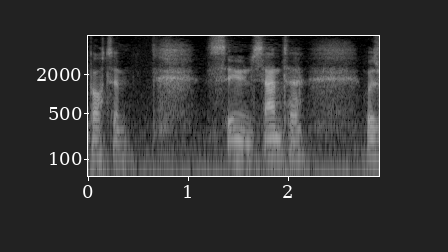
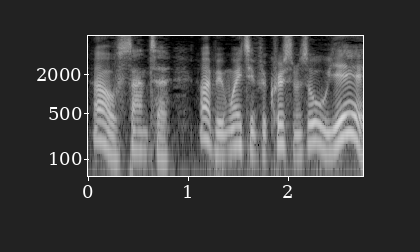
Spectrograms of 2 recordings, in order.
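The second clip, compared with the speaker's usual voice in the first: eager; 4 semitones higher, 6 dB louder than usual. A narrator's reading. Eager reply.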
